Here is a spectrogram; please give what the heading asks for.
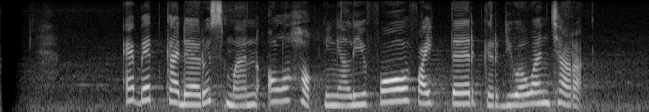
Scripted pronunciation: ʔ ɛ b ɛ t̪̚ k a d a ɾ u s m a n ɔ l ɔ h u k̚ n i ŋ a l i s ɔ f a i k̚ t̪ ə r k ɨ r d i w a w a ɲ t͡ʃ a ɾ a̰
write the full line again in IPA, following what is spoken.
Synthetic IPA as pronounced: ʔ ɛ b ɛ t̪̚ k a d a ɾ u s m a n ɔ l ɔ h ɔ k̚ n i ŋ a l i f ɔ f a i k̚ t̪ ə r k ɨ r d i w a w a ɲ t͡ʃ a ɾ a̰

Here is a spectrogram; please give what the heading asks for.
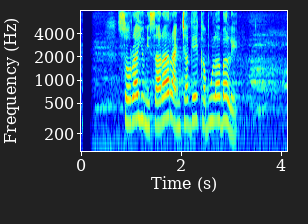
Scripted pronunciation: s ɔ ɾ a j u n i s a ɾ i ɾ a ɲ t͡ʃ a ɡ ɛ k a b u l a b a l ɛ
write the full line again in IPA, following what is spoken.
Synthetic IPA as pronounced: s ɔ ɾ a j u n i s a ɾ a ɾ a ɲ t͡ʃ a ɡ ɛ k a b u l a b a l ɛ

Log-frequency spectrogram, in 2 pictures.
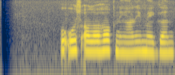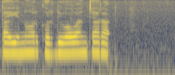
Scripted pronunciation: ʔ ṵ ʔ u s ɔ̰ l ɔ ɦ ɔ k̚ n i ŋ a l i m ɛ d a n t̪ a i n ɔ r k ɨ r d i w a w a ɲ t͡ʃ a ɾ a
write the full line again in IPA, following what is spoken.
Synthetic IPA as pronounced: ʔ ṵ ʔ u s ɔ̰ l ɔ ɦ ɔ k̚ n i ŋ a l i m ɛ ɡ a n t̪ a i n ɔ r k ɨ r d i w a w a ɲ t͡ʃ a ɾ a

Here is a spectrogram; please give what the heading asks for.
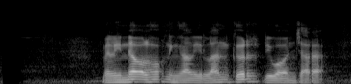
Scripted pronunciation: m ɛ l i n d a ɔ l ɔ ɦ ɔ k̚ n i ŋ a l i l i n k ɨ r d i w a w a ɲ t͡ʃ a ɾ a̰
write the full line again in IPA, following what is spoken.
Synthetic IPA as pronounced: m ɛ l i n d a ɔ l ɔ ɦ ɔ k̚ n i ŋ a l i l a n k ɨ r d i w a w a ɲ t͡ʃ a ɾ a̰

